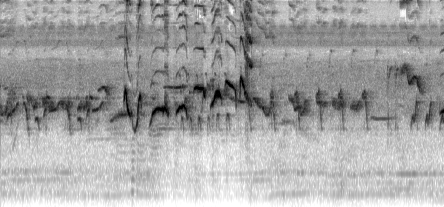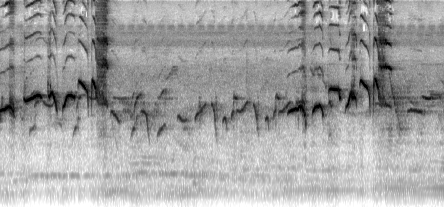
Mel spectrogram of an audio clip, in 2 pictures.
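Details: Oriental magpie-robin, Kalimantan type, singing energetically to make other birds of its kind answer. Three bursts of fast, loud, slurred whistles come near two, six and ten seconds, linked by quieter warbling.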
